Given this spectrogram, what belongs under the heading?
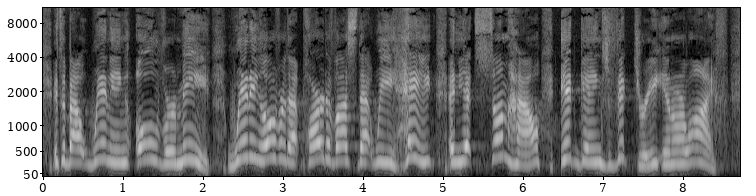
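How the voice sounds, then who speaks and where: Using a raised, projected voice, a man talks at a fairly slow pace with an extremely high pitch, a bright, sharp tone and ordinary pitch variation. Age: 30s. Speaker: pastor. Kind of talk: sermon. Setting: church.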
